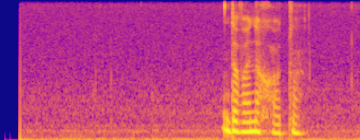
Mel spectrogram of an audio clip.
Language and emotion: Russian, neutral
